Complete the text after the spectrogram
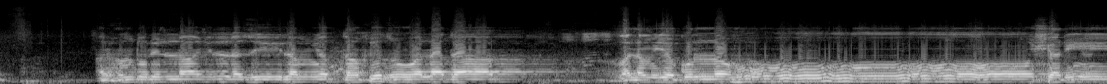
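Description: A man chants loudly in a melodic voice through a microphone.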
